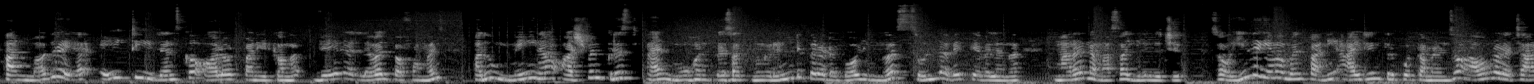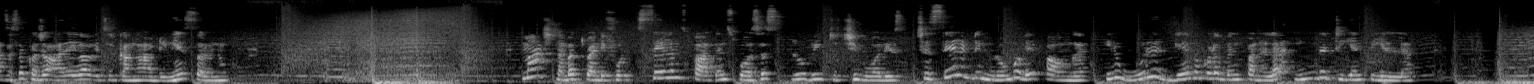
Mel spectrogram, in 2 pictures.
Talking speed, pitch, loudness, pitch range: 125 wpm, 220 Hz, -24 LUFS, 195-255 Hz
